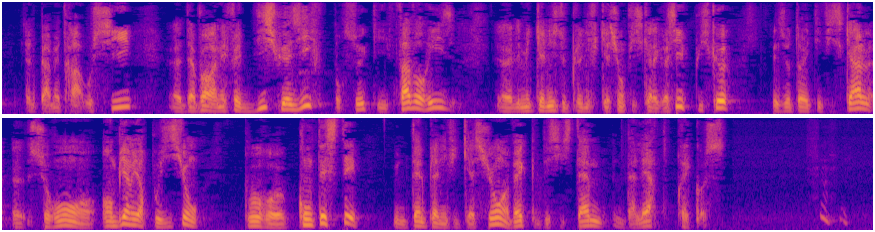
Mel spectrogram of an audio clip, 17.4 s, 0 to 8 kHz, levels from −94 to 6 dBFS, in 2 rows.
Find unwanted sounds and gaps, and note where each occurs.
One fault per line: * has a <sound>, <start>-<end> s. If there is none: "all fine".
* has a laugh, 16.8-17.2 s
